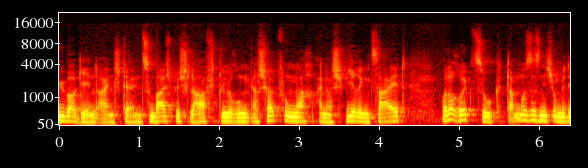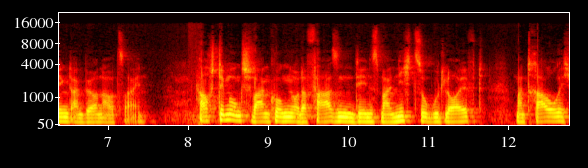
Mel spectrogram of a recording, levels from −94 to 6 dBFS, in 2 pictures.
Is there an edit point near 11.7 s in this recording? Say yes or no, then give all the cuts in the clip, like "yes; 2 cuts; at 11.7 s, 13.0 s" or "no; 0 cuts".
no; 0 cuts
